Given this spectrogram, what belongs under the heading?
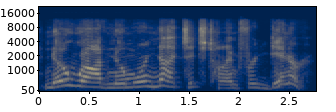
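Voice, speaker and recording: A man's voice: high-pitched, animated, unhurried, gravelly, voice pushed up, exaggerated voice. Kindly, fussy old grandmother, voiced by a man. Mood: gently scolding. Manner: fussy, welcoming, gently scolding. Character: kindly, chatty ninety-seven-year-old village grandmother, hard of hearing.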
